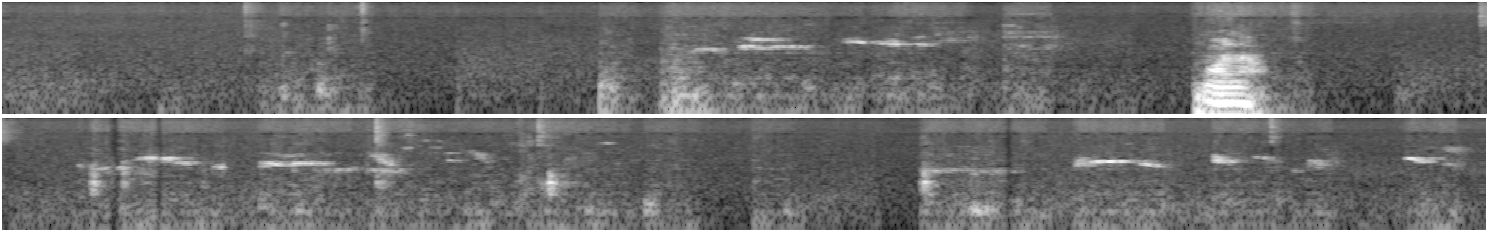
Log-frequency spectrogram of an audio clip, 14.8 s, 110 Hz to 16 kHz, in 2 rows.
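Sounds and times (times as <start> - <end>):
birds chirping outdoors: 3.3 - 5.2, 7.8 - 10.8, 12.0 - 14.8
speech: 6.0 - 6.4.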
